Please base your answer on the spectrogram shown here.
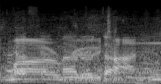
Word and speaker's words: Marutan: Yes, Cafe Marutan. Actually, Marutan is the Japanese pronunciation for Martin, which is my first name.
